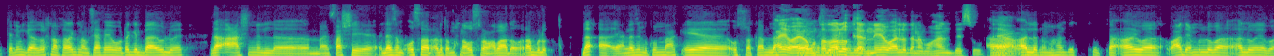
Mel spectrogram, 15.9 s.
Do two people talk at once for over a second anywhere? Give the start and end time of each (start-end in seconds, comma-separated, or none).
9.7-11.0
